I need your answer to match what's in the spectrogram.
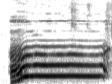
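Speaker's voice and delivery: long, high cooing oh; admiring oh. Real, not acted. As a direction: let out a drawn-out high oh of delight. Admiring the paper designs.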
